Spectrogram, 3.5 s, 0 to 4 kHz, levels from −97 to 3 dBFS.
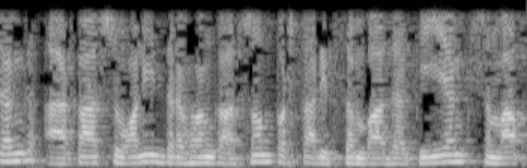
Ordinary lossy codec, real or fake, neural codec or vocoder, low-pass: none; real; none; 3.6 kHz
